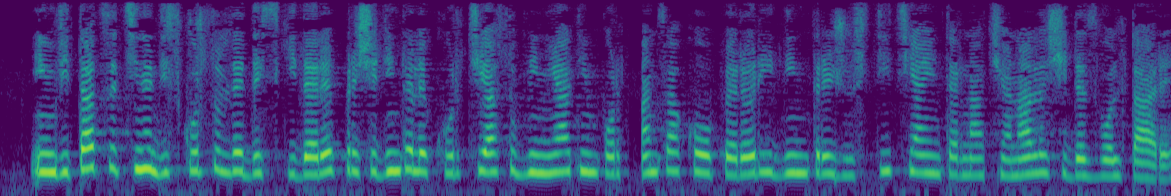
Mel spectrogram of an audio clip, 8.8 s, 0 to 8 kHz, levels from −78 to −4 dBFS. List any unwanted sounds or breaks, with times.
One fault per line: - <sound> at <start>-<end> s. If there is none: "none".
- dropout at 4.7-4.8 s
